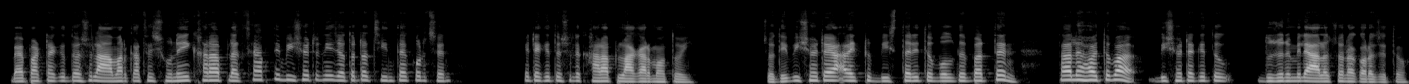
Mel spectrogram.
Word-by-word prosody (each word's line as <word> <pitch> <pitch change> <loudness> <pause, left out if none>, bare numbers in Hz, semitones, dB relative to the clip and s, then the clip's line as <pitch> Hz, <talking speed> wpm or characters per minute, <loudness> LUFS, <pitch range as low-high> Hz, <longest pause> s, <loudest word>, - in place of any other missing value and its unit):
ব্যাপারটা 160 +3 0
কিন্তু 170 0 -6
আসলে 170 +1 +1
আমার 155 +1 0
কাছে 160 +2 -3
শুনেই 170 +2 0
খারাপ 190 0 +3
লাগছে, 170 +4 -3
আপনি 210 +3 -10
বিষয়টা 210 +2 -4
নিয়ে 210 -1 -2
যতটা 195 +2 -2
চিন্তা 185 +1 -3
করছেন, 170 -3 -4 0.8
এটা 180 - -2
কিন্তু 175 0 -5
আসলে 170 +1 -6
খারাপ 155 0 +4
লাগার 135 0 +4
মতোই। 120 -3 -3 0.8
যদি 125 +3 -2
বিষয়টা 185 +2 0 0.2
আরেকটু 175 0 +1
বিস্তারিত 170 +2 -1 0.2
বলতে 160 +2 -1
পারতেন 175 +4 +2 0.5
তাহলে 210 +1 +6
হয়তো 200 +1 +4
বা 210 - +8 0.4
বিষয়টা 175 +2 -2
কিন্তু 175 0 -3 0.5
দুজনে 160 +1 0
মিলে 160 -1 +4
আলোচনা 140 0 0
করা 125 -1 +1
যেত। 115 +1 -9
170 Hz, 155 wpm, -25 LUFS, 155-185 Hz, 0.8 s, বা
